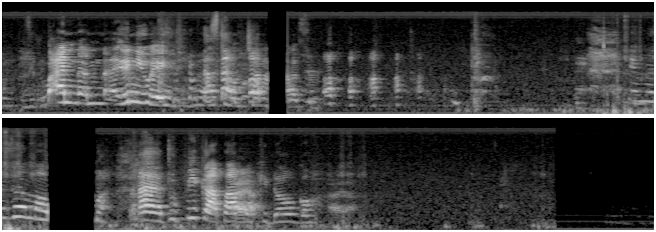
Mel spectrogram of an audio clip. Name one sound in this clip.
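Two young women talk and laugh together nearby.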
